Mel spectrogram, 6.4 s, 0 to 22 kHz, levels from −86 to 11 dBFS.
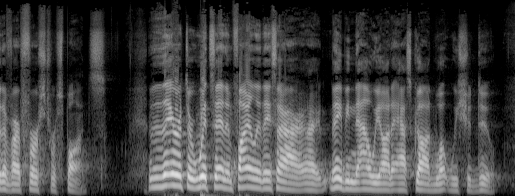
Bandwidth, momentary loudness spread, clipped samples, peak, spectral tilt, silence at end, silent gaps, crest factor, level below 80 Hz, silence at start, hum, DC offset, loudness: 19.5 kHz; 18 LU; 0.1%; 0 dBFS; -4.5 dB/octave; 0.25 s; none; 14 dB; -60 dBFS; 0 s; none; under 0.1%; -13 LUFS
